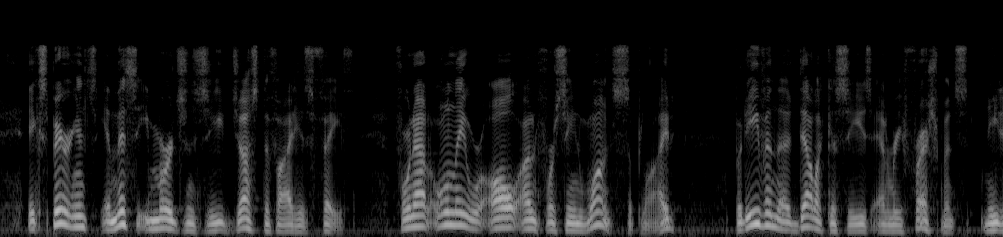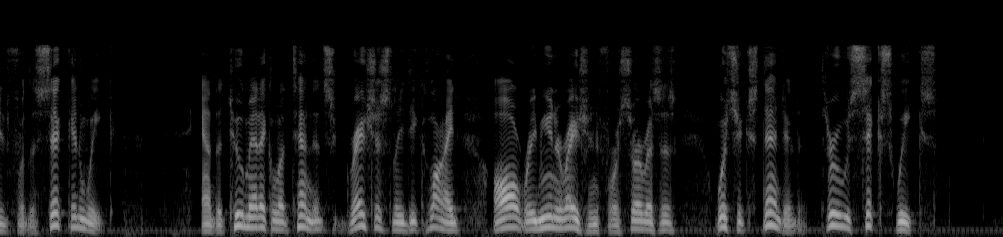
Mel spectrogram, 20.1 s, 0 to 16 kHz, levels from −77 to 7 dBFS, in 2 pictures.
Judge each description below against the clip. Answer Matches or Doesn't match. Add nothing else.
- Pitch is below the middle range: Matches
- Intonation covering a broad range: Matches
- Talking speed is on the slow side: Matches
